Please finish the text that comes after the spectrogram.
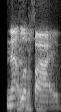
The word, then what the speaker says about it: Netlify: I can't even pronounce it. Is it Netlify? Netlify. Netlify.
